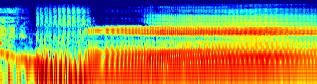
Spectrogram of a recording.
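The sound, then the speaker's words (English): A person imitates a cow's moo, starting with a rough guttural grunt and then sliding into a long, sustained, nasal lowing tone held loud for a couple of seconds. “Okay, I could do a cow pretty good.”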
